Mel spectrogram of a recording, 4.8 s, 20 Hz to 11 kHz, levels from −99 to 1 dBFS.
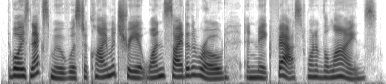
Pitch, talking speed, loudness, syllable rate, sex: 215 Hz, 275 wpm, -19 LUFS, 5.7 syllables/s, female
